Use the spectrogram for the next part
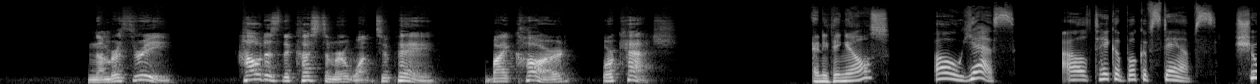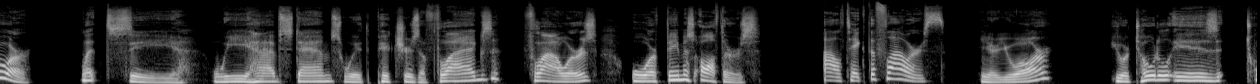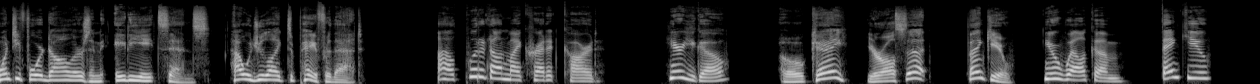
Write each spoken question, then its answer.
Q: How does the customer want to pay?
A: The answer is by card. She says, I'll put it on my credit card.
